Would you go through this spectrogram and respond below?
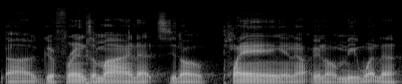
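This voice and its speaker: A young man from New Jersey with a very deep voice, talking easily about his drumming as a podcast guest. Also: normal speed. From Trenton, New Jersey. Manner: relaxed, easygoing, many fillers. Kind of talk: casual interview talk.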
